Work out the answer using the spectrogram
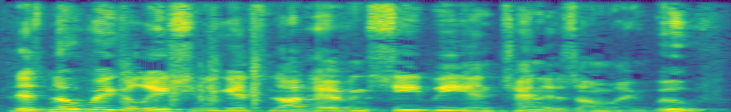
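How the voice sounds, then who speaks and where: A man's voice: mid-range voice, animated, fairly quick. A man arguing his own case at a public hearing, combative and insistent, often repeating himself. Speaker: citizen contesting a code violation at a hearing. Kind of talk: argumentative public hearing testimony.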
